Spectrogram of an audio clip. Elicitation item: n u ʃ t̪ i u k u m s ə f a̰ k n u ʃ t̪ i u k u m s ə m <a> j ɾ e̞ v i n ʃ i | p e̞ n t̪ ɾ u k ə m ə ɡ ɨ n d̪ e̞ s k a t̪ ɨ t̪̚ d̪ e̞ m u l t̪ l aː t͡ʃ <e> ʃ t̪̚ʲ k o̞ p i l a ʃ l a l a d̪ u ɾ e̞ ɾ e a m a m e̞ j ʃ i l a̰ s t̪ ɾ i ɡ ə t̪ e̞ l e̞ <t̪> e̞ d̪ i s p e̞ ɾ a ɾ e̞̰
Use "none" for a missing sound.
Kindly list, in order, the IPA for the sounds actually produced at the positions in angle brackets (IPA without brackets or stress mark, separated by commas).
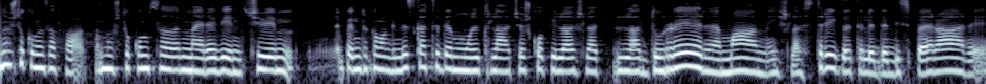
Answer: a, e, d̪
